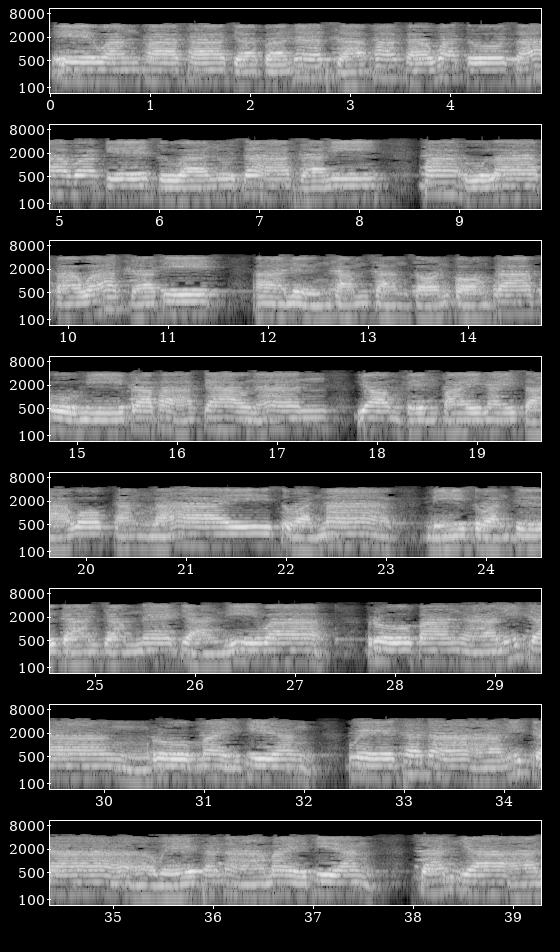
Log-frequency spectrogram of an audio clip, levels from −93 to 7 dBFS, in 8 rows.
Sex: male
